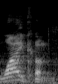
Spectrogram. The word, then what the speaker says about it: Wycombe: The name is most commonly used to refer to St. Francis Dashwood's Order of the Friars of St. Francis of Wycombe. Or I could pronounce that right. W-Y-C-O-M-B-E.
